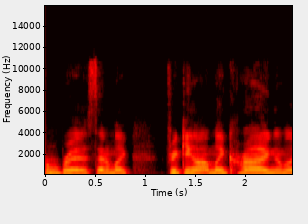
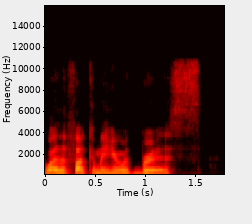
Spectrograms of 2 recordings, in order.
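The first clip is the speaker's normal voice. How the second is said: acted-out fed-up, exasperated annoyance; 2 semitones lower than usual. Speaker recounting a ride in eighth grade, retelling being fed up. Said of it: "I'm like so fed up because I'm like".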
